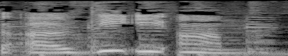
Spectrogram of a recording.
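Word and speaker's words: ВИАМ: Всероссийский научно-исследовательский институт авиационных материалов, который сокращенно, я буду сокращенно в следующий раз говорить, произносится как VEAM. Вот так вот.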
